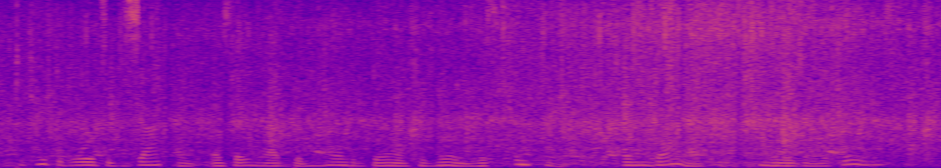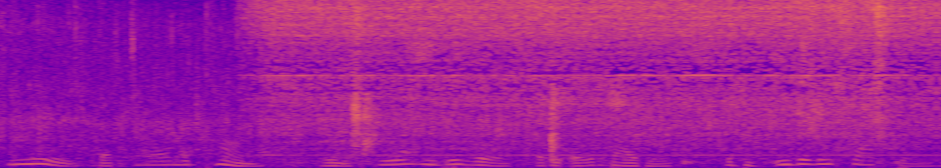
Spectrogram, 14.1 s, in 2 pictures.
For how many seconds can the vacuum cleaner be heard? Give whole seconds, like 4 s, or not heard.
5 s.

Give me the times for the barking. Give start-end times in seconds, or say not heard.
not heard.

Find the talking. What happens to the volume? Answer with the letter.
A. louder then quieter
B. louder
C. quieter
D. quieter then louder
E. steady
E.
